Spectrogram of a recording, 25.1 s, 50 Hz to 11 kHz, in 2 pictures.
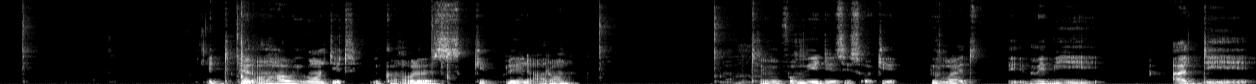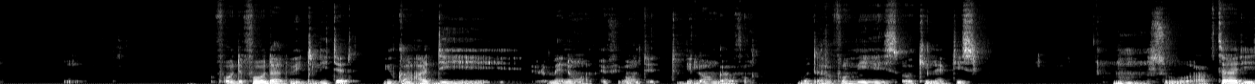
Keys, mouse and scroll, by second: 0.4-1.4 drag, 4.6-6.2 drag, 5.1-6.1 scroll down 1.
